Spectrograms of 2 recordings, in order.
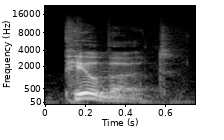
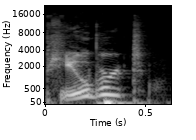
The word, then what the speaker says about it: Pubert: child could live with pubert pubert's a funny name it rhymes with cubert at least i think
